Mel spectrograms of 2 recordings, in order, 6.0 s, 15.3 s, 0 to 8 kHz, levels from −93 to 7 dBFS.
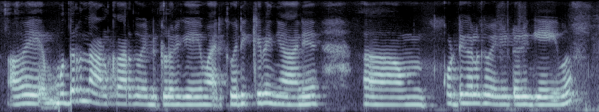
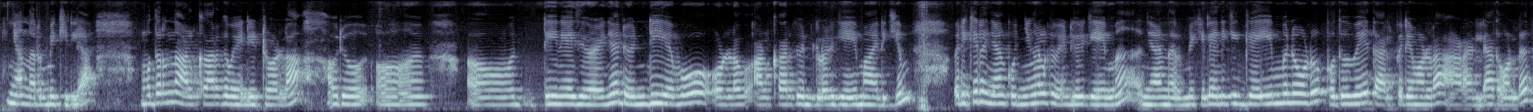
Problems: none marked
